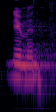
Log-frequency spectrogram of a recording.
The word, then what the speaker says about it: Neumann: Neumann, is it Neumann or Newman? Newman. Okay.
